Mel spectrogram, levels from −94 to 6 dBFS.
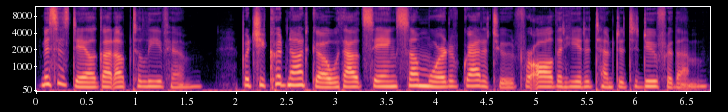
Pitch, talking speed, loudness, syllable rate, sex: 205 Hz, 250 wpm, -16 LUFS, 5.7 syllables/s, female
